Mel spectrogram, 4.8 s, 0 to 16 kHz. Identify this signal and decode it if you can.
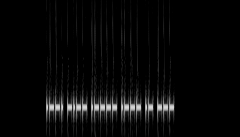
Morse code, heard as a keyed tone, about 39 wpm, 700 Hz. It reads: PY1JAO
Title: DXCC-100 Call Signs - 6 Characters - Repeated 2x - 40wpm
